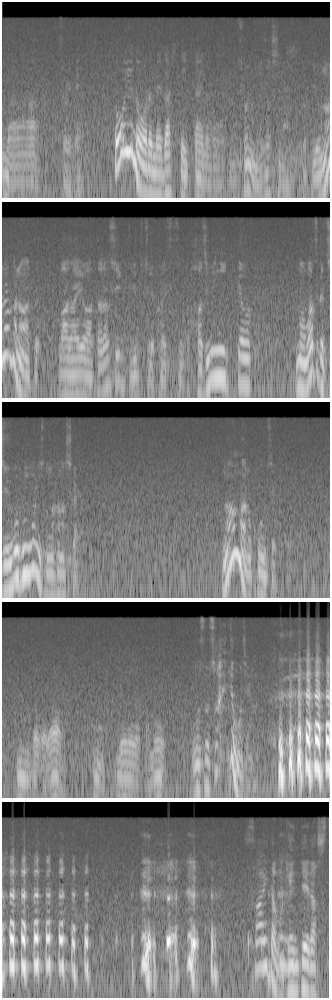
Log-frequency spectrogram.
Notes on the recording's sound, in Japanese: 久しぶりの録音環境と編集。ちなみに音質とサー音が入っているのは、録音環境が悪いからです。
